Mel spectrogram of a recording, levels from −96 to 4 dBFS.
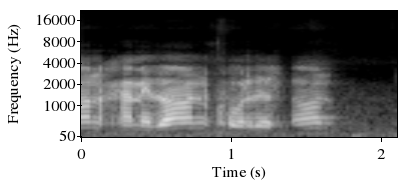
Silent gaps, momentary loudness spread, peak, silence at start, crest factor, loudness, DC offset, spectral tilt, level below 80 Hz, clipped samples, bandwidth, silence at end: none; 11 LU; -2 dBFS; 0 s; 18 dB; -19 LUFS; under 0.1%; -5.5 dB/octave; -56 dBFS; under 0.1%; 5.4 kHz; 0.45 s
